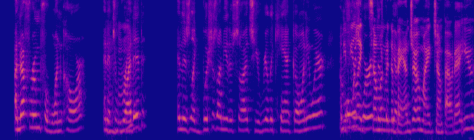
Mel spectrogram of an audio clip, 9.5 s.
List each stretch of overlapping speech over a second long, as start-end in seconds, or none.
6.8-8.0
